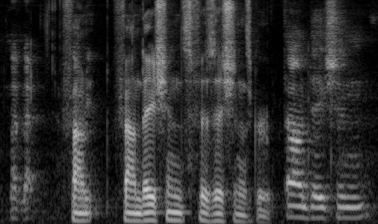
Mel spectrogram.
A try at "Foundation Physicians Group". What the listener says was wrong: Foundation Physicians Group. Foundation Physicians Group.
